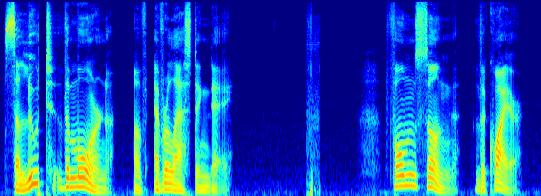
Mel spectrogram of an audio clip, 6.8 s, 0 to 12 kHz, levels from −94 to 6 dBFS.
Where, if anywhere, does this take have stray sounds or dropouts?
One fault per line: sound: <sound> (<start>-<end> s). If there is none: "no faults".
sound: tap (3.8-4.0 s)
